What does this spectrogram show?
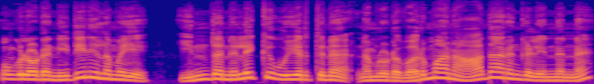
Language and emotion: Tamil, sad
